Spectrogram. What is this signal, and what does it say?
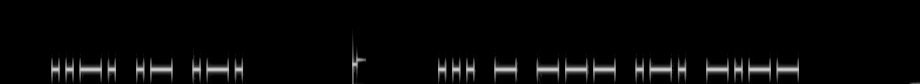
Morse code, heard as a keyed tone, about 17 wpm, 700 Hz. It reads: FAR STORY
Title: Sets of 3 Words - New Word Drill - 17wpm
